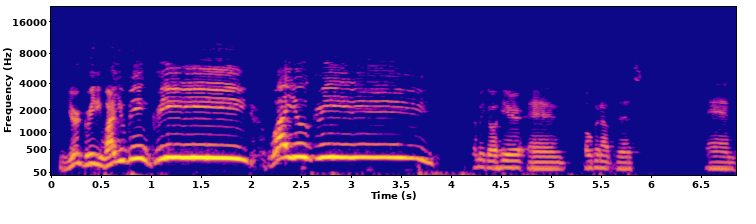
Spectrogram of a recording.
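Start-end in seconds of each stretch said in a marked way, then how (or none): 0.1-3.9 high, slow, stretched-out mock shout; teasing drawn-out yell. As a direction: drag out "greedy" in a shrill teasing wail. Teasing a greedy viewer.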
